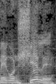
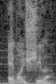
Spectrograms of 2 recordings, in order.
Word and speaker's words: Schiele: És un quadre fascinant d'un pintor que nosaltres acostumem a pronunciar com Egon Schiele, però he estat mirant aquests dies i per fer-ho bé, per pronunciar-ho, diguéssim, en austríac, hauria de ser Egon Schiele.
